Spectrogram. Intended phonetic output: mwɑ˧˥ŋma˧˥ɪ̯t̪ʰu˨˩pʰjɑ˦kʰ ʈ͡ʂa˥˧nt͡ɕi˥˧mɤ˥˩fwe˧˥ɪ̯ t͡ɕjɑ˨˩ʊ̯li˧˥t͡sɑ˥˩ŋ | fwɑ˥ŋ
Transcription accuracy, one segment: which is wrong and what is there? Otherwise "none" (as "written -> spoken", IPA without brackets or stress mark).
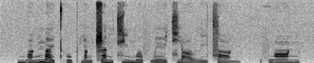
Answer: kʰ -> ŋ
